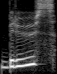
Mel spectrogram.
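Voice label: "brus", Norwegian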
